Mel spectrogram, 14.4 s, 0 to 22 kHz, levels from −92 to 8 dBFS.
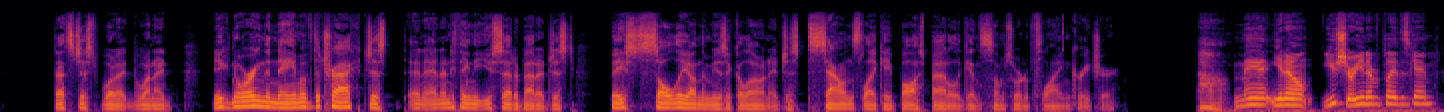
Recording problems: none

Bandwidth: 14.5 kHz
